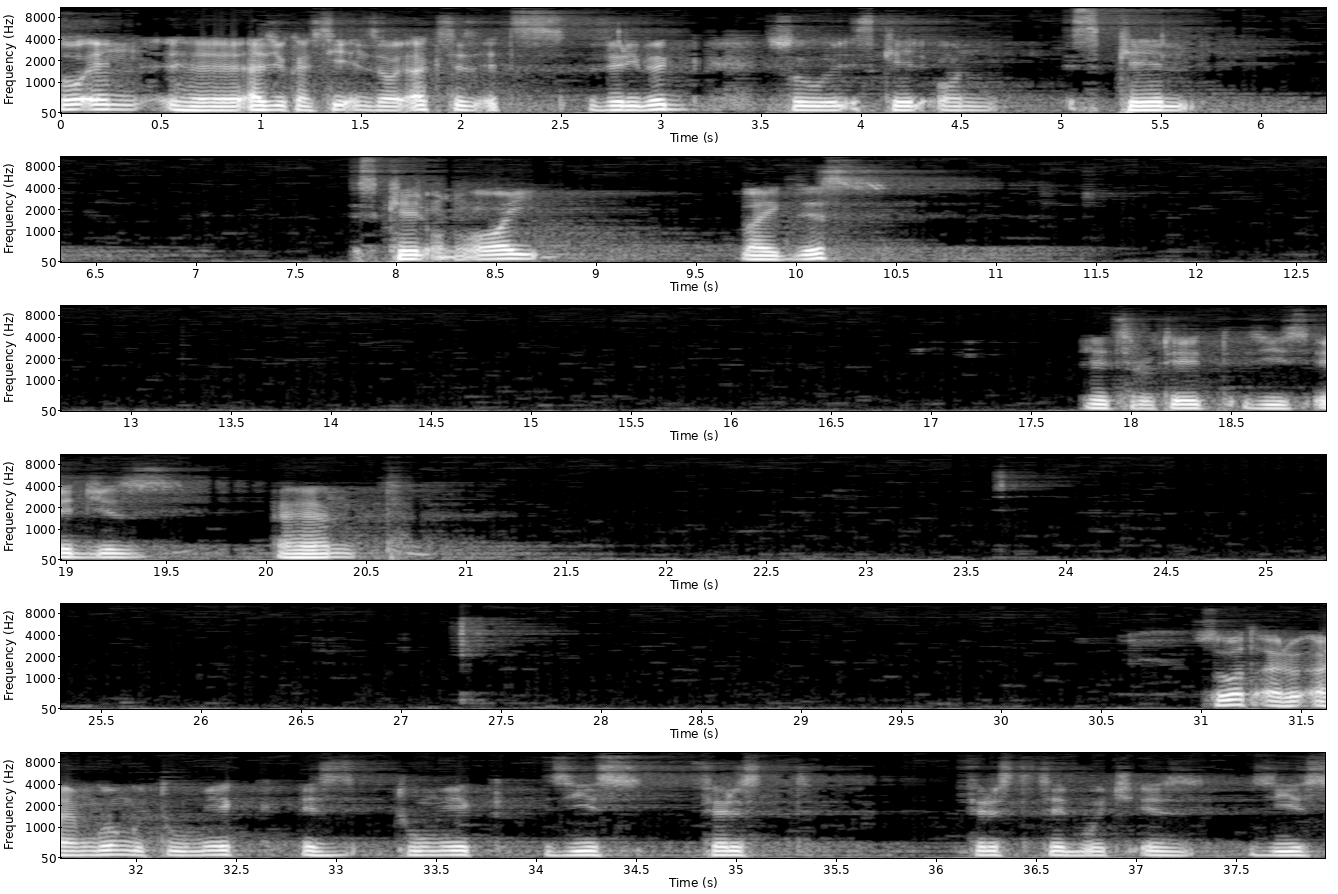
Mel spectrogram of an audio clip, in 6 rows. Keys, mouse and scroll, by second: 1.6 a, 1.9 a, 2.5 a, 3.6 s, 5.3 a, 5.7 a, 5.7 w, 6.8 a, 7.1 a, 7.9 s, 11.8 KP_3, 13.6 a, 14.6 b, 16.7 r, 19.6 a, 20.8 b, 22.6 s, 24.3 a, 24.8 b, 26.3 s, 27.9 middle click, 28.1 KP_1, 28.9 z, 28.9 middle click, 29.7 z, 31.5-33.3 middle drag, 34.5-37.9 middle drag.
